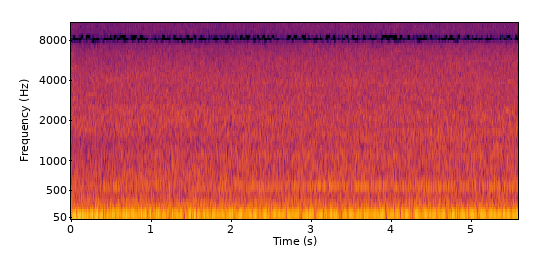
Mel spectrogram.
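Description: Engine of a van-mounted steam-cleaning pressure-washer rig running steadily with a low pulsing hum, over the hiss of the water jet on the paving.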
